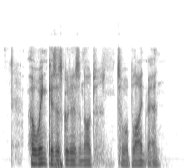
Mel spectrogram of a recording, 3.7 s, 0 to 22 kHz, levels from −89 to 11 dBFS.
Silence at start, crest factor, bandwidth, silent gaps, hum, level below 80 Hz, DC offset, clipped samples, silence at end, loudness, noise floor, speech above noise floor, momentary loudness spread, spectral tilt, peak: 0.55 s; 22 dB; 7.2 kHz; none; none; -50 dBFS; under 0.1%; under 0.1%; 0.5 s; -25 LUFS; -52 dBFS; 28 dB; 20 LU; -6 dB/octave; -4 dBFS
